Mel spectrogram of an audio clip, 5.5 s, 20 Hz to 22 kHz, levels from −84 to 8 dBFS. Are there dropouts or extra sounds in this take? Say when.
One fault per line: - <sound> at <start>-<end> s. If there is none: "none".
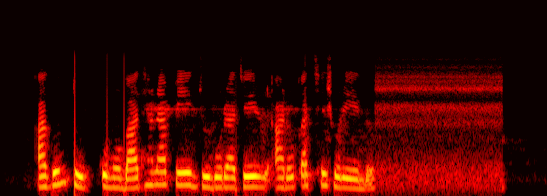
none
